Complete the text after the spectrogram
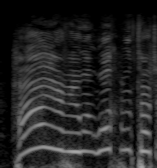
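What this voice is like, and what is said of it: High-pitched imitated greeter voice. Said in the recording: “she is our heavenly high voice”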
